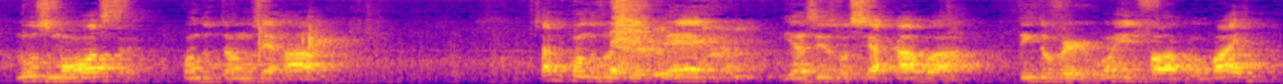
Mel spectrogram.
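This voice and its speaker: A man delivers a sermon in a casual, conversational way, often tagging his sentences with quick questions. He stands some way from the mic in a church hall full of heavy reverb. A faint background hiss sits under his voice. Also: fairly high pitch. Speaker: preacher. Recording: very echoey hall, speaker far from mic.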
